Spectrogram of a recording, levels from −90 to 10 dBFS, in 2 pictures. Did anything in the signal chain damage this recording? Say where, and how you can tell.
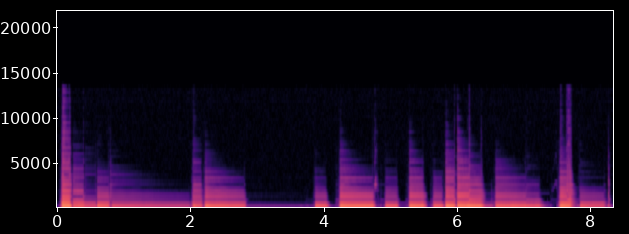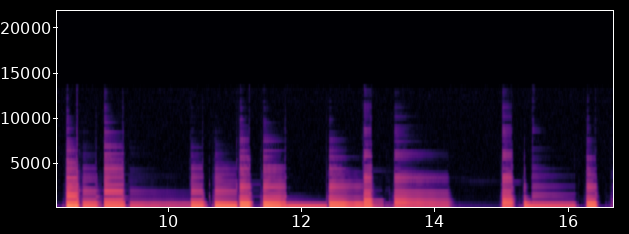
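No, the signal chain left no audible damage here.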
